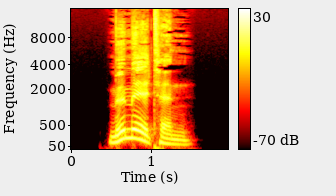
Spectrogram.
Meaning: inflection of mümmeln: 1. first/third-person plural preterite 2. first/third-person plural subjunctive II
- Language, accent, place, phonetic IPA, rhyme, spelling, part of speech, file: German, Germany, Berlin, [ˈmʏml̩tn̩], -ʏml̩tn̩, mümmelten, verb, De-mümmelten.ogg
